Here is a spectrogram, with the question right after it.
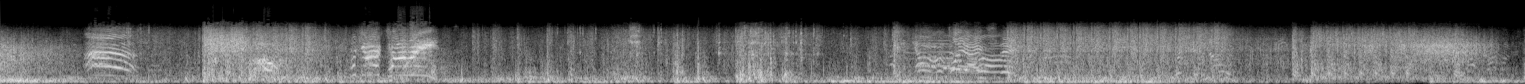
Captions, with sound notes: Aah! Look out, Tommy! [SOLDIER SHOUTING IN GERMAN]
